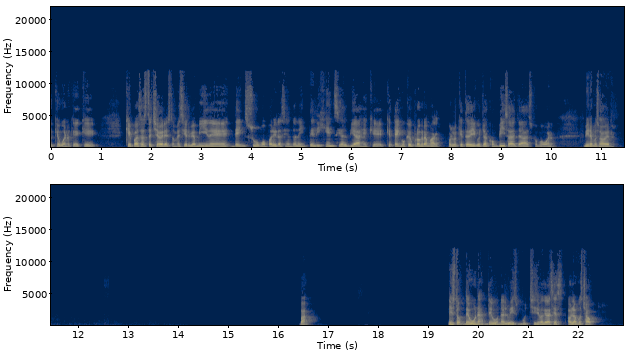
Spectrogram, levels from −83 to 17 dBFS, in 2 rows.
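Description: No faults can be heard anywhere in the recording, and nothing calls for attention.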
